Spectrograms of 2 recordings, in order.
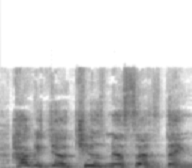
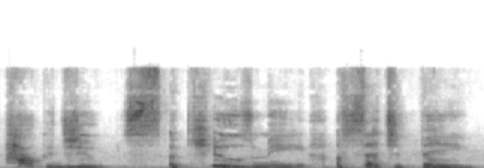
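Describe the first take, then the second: First: Quick, high-pitched offended comeback; imitating an affronted wife, rattled off; indignant retort. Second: Slow, higher-pitched wounded indignation; imitating an affronted wife, drawn out; offended mother. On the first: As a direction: fire back the protest fast and high. Mother's retort repeated. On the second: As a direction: act aghast at the accusation, taking your time. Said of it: "Noah's mother was like".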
